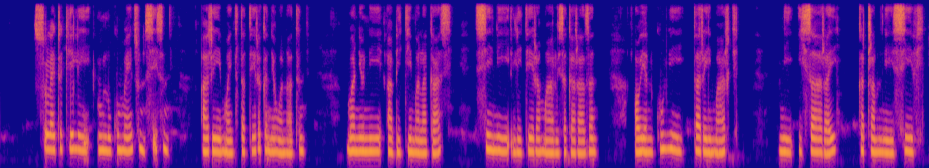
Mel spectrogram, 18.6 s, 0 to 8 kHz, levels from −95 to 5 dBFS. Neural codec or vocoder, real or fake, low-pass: codec, 16 kHz in and 24 kHz out, 2.2 kbps, FireRedTTS-2 codec; fake; 7.2 kHz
